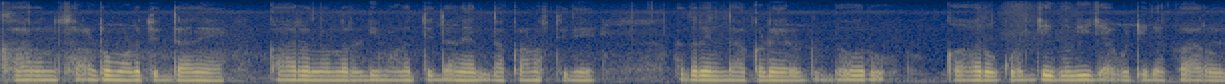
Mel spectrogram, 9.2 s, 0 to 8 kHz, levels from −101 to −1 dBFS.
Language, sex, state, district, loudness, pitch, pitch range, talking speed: Kannada, male, Karnataka, Mysore, -32 LUFS, 150 Hz, 145-155 Hz, 125 wpm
